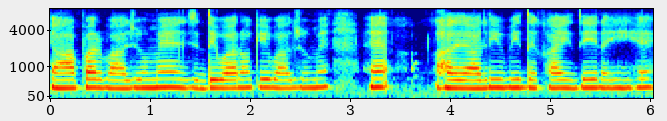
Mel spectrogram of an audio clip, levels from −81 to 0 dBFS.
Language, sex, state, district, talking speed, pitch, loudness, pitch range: Hindi, female, Chhattisgarh, Bilaspur, 150 wpm, 250 Hz, -15 LUFS, 245-255 Hz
